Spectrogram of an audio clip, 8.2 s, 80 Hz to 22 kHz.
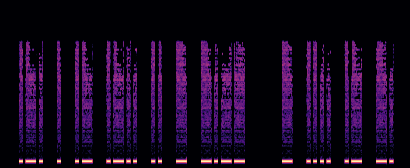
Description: Morse code, heard as a keyed tone, about 18 wpm, spaced as for 15 wpm, 1000 Hz. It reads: REALITY THAN
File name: qotdfiles / 15wpm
